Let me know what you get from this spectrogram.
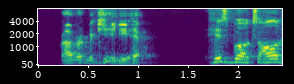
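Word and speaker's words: McKee: McKe. Robert McKe.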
